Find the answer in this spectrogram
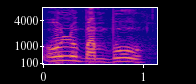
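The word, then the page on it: Olo Bambu: patua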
